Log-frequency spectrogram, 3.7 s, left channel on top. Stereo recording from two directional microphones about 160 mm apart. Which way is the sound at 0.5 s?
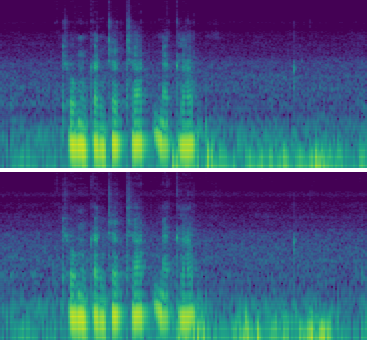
30° left (ahead or behind).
